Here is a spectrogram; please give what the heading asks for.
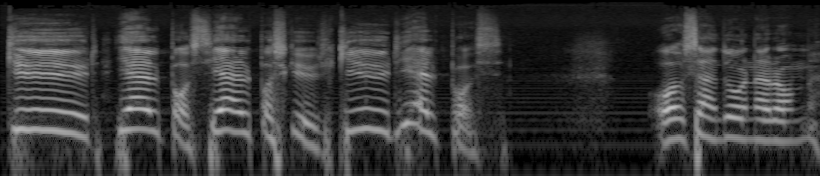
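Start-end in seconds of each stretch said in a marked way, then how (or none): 0.0-3.8 loud high plea for help, slowing at the end; mock desperate crowd crying out; pleading cry. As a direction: beg God to save you from the storm. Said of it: "människor så här".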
